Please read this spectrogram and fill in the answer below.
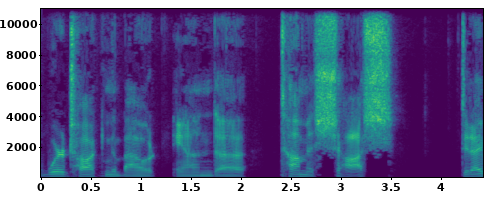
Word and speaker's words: Szasz: talking about and Thomas Szasz. Did I pronounce that right? I've heard that his last name is supposed to be pronounced as you would say Saskatchewan, so it's Sas.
